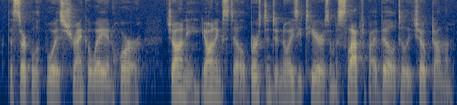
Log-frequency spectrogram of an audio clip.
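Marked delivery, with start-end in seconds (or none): none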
